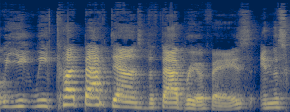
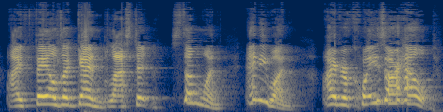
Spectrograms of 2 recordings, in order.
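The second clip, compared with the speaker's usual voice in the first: high, hammed-up frustrated plea; calling for help; 8 semitones higher, 3 dB louder than usual. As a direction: call out to anyone for rescue. Stuck scientist calls for anyone.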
